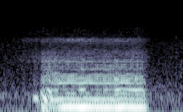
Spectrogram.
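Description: A single loud, low, rattling snore lasting over a second on the breath, then quiet. Snoring.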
